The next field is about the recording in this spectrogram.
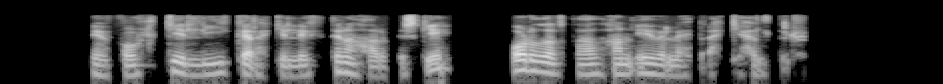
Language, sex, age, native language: Icelandic, male, 18-19, Icelandic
